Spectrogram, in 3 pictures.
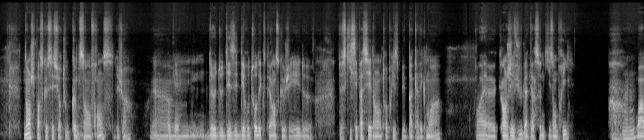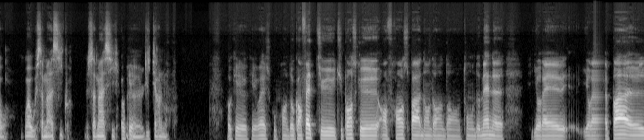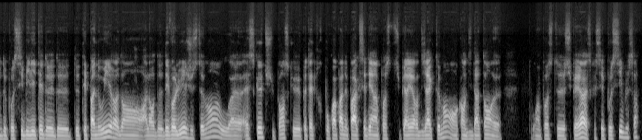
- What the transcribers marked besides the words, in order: static; drawn out: "hem"; tapping; gasp; distorted speech; stressed: "directement"
- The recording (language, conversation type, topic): French, advice, Comment surmonter la peur de l’échec après une grosse déception qui t’empêche d’agir ?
